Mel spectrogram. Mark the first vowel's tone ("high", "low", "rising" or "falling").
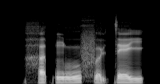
low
